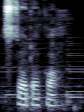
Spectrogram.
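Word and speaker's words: صدقة: Finally, the third loanword is sedekah from the Arabic word sadaqah, pronounced as sadaqah, meaning sincerity.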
